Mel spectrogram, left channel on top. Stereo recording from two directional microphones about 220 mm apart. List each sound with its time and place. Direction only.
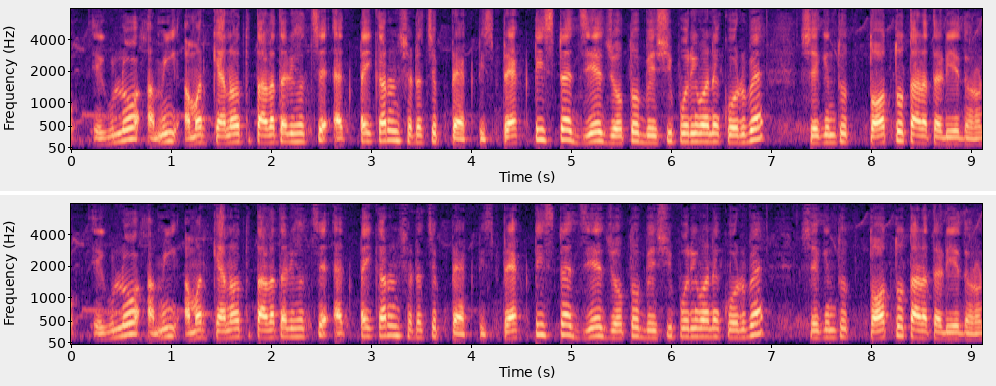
0.2 s speech: 15° left (ahead or behind)
8.7 s speech: 10° left (ahead or behind)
